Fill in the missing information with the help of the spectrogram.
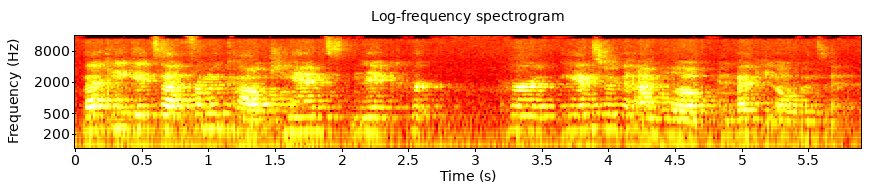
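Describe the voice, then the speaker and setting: This woman, reading scripted stage directions aloud at a table read, has a fairly high voice and speaks at normal speed. The mic is distant, the room echoes, and a faint hiss of noise sits underneath.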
